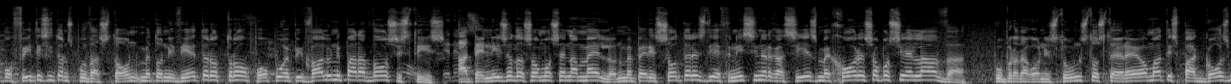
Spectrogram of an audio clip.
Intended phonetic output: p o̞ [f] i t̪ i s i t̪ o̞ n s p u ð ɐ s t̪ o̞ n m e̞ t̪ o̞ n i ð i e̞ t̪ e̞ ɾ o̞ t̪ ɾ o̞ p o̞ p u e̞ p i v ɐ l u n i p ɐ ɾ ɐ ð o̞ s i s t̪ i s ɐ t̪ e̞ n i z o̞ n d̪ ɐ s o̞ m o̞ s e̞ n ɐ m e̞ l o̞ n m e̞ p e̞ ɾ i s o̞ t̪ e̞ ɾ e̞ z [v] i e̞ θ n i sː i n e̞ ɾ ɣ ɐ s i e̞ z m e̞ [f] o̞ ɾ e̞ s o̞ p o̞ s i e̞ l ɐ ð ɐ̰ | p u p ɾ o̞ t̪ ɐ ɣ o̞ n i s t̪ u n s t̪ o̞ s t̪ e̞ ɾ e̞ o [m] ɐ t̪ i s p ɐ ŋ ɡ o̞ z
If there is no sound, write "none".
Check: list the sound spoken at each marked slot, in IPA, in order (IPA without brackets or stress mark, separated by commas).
f, ð, x, m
